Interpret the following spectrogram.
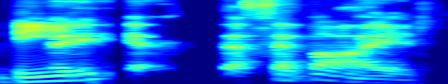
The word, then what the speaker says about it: Thebaid: Did you say Thebius or Thebe? The Thebaid. Thebaid. It means the area around Thebes.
